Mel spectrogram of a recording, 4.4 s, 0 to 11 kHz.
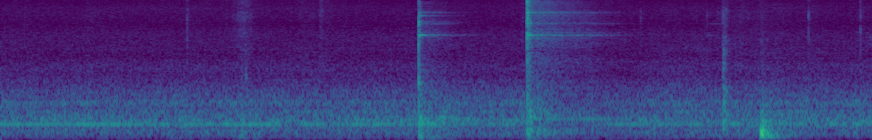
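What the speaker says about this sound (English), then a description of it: "Impact wrench, there we go. But the heads are very soft, and it just takes a little tap." A hammer taps on an impact wrench to loosen soft-headed bolts on a John Deere 1100G. Four sharp metallic knocks come at uneven intervals, close and moderately loud over a steady low hum.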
